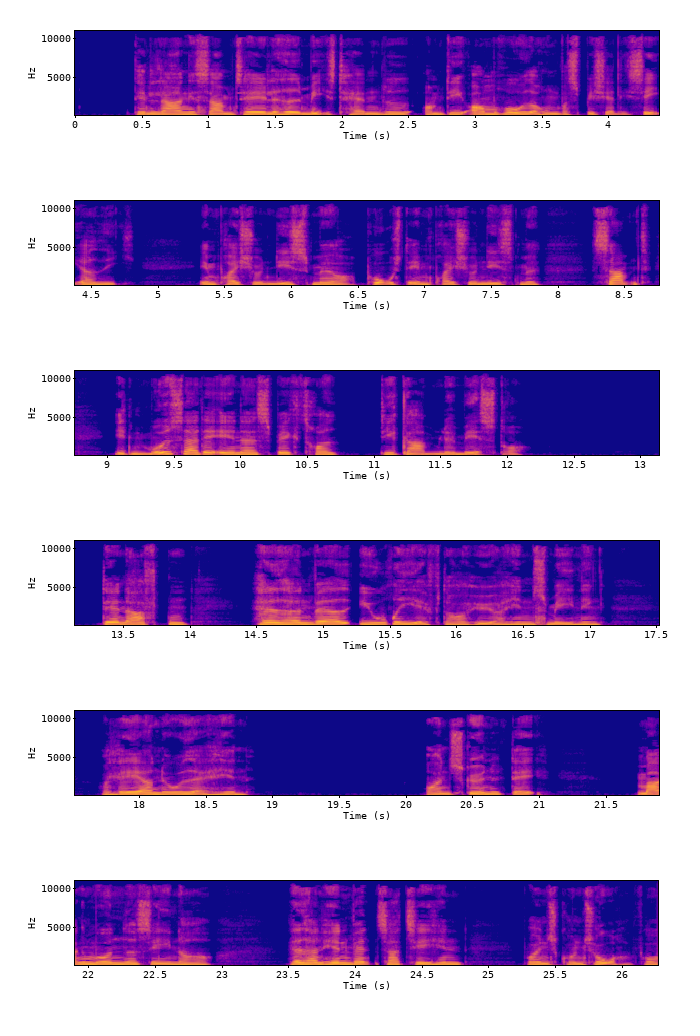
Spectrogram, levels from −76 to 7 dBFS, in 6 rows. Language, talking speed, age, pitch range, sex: Danish, 135 wpm, 40-59, 155-205 Hz, female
